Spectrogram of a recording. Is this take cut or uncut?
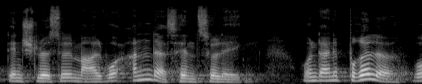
uncut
